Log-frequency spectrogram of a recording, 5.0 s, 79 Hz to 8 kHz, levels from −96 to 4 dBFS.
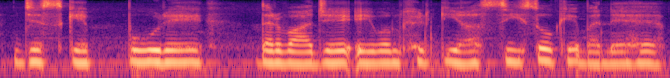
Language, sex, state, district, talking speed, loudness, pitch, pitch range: Hindi, female, Uttar Pradesh, Lucknow, 105 wpm, -16 LUFS, 200 Hz, 195-205 Hz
